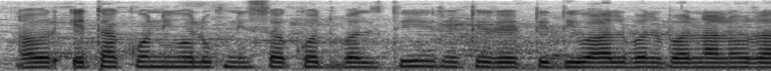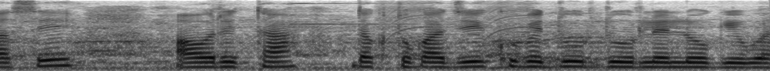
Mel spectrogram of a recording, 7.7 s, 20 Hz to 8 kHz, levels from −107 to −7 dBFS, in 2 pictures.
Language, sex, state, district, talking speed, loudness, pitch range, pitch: Halbi, female, Chhattisgarh, Bastar, 185 wpm, -17 LUFS, 195-210 Hz, 200 Hz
